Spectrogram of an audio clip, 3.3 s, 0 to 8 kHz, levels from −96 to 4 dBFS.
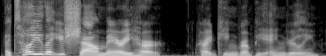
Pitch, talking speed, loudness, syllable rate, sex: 195 Hz, 220 wpm, -19 LUFS, 5.7 syllables/s, female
